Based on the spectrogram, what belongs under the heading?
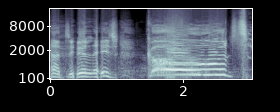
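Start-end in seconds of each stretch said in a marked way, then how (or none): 1.5-3.0 very high, very loud shout, "Coach" drawn out. Retelling spotting the coach at the bottom of the stairs, retelling calling out.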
